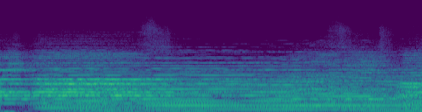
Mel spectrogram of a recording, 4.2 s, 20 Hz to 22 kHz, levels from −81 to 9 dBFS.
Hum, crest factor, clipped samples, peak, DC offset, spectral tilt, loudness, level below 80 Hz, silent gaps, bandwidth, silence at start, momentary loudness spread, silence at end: none; 16 dB; under 0.1%; -8 dBFS; under 0.1%; -7.5 dB/octave; -25 LUFS; -44 dBFS; none; 10.5 kHz; 0 s; 8 LU; 0 s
